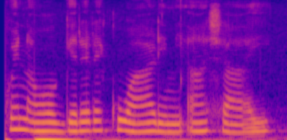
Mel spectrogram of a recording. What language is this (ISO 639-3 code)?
kik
